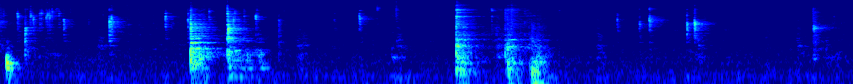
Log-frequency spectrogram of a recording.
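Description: A metal spoon knocking and clinking against an aluminium cooking pot on the stove: several separate strikes, the loudest cluster about halfway through.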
